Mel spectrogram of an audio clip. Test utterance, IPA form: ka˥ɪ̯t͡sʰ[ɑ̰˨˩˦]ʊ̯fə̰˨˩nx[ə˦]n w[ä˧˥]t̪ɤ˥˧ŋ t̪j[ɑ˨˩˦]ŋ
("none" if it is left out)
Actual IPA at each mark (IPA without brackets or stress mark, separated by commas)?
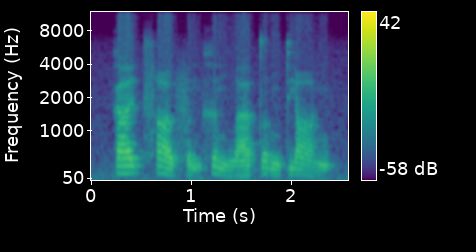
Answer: ɑ˥˩, ə˥˩, ä˧˥, ɑ˥˩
